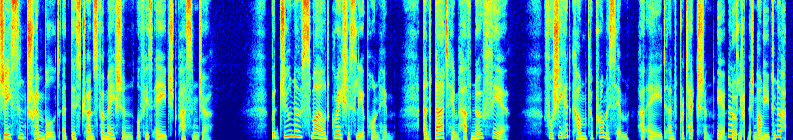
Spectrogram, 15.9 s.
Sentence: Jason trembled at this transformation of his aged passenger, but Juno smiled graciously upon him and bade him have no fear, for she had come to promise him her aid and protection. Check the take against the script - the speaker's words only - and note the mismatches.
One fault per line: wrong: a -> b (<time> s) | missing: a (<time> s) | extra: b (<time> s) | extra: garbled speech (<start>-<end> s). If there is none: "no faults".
extra: garbled speech (14.3-15.7 s)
